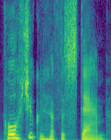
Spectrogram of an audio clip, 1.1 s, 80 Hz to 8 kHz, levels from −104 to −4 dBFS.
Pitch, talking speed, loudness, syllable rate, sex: 135 Hz, 375 wpm, -17 LUFS, 7.5 syllables/s, male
